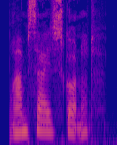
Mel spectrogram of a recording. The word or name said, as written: bramsejlsskonnert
